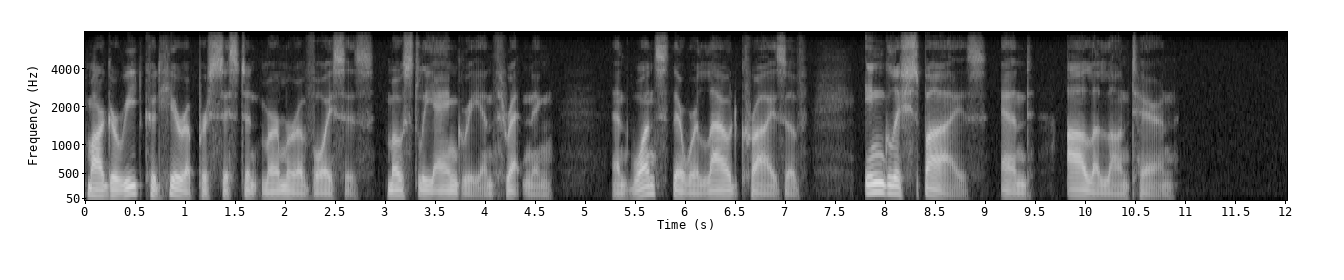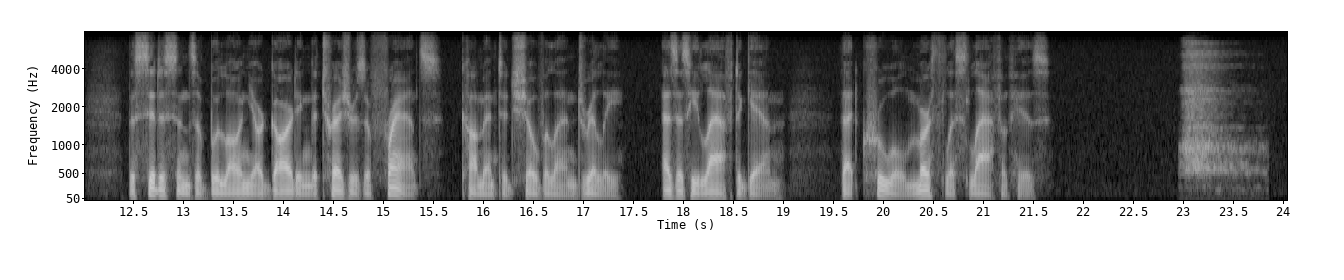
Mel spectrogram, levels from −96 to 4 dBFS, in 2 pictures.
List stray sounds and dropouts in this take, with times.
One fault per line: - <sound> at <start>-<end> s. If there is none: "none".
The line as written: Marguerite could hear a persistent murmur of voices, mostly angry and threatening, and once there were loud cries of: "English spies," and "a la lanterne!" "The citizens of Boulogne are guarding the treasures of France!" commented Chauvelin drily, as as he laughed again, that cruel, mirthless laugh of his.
- sigh at 23.0-23.9 s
